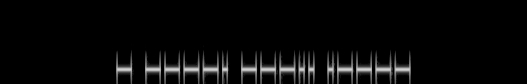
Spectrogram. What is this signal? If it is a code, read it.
Morse code, heard as a keyed tone, about 25 wpm, 700 Hz. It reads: T981
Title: Numbers - Contest Style - 4-Digit 25wpm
